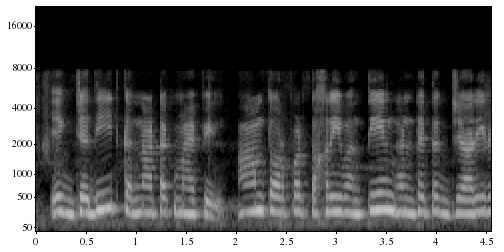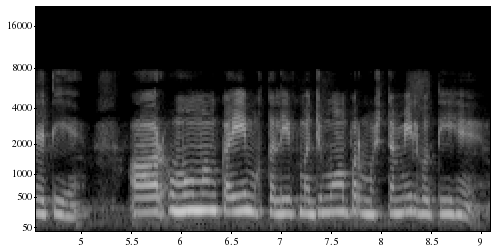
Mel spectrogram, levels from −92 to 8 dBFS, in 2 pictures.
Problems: none marked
